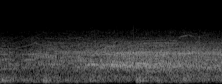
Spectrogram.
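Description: Stadium crowd at a Lamar Hunt US Open Cup soccer match between Birmingham Legion FC and Charlotte FC roars in a steady, swelling cheer, distant and diffuse, filling the whole stretch without pause.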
